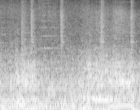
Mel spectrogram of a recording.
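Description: Drift trike wheels rolling and sliding on a smooth store floor, a steady scraping hiss, over background music with a beat.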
